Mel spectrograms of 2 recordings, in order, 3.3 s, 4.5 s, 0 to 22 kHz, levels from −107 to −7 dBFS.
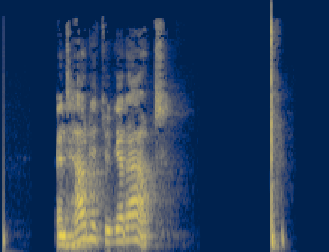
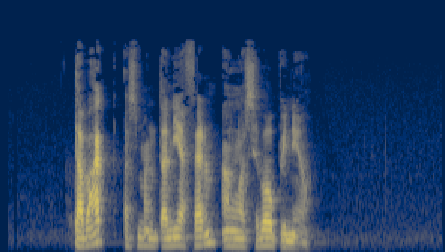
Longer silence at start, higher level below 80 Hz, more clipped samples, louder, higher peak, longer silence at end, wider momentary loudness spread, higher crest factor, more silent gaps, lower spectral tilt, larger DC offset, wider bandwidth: second, 0.55 s vs 0.75 s; first, -64 dBFS vs -76 dBFS; neither; first, -26 LUFS vs -29 LUFS; first, 0 dBFS vs -6 dBFS; second, 0.5 s vs 1.35 s; second, 10 LU vs 15 LU; about the same, 28 dB vs 28 dB; first, 2.02-2.70 s vs none; about the same, -4 dB/octave vs -5 dB/octave; neither; first, 16 kHz vs 11.5 kHz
